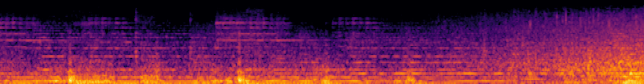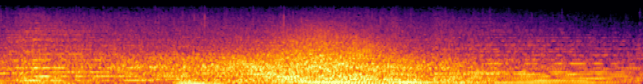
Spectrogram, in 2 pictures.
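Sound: car slowing down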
